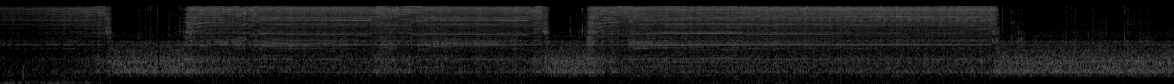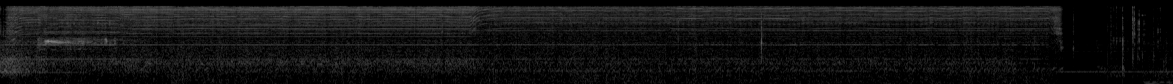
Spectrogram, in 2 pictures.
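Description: Chinese mini lathe running: a steady motor and spindle whine with high, even overtones, while the spinning aluminium handle is turned and polished with a rubbing hiss. The sound falls away briefly three times, longest about ten seconds in.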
